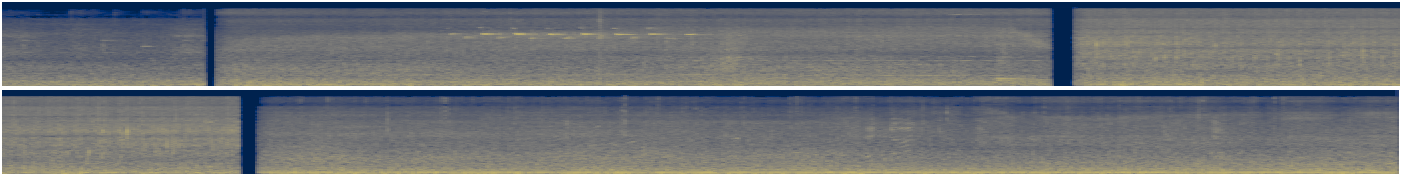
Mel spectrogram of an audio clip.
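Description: Outdoor city street ambience over several cut-together clips: road traffic and people's voices, with a small garden fountain splashing in the middle clip.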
